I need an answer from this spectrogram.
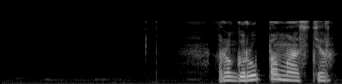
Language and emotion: Russian, neutral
